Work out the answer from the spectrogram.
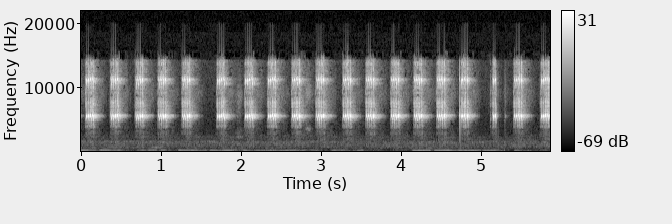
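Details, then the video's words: Jeliteng cricket (jangkrik jeliteng) calling loudly: shrill, high chirps repeated about three times a second in a steady series, with a faint low hum underneath. "Suara jangkrik jeliteng nyaring"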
